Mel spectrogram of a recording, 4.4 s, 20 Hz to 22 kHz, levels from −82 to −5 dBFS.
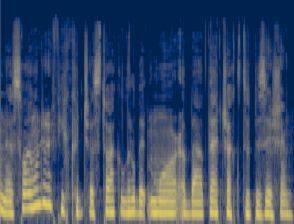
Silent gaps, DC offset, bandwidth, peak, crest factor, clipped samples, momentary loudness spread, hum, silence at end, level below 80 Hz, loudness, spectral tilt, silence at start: none; under 0.1%; 15 kHz; -8 dBFS; 14 dB; under 0.1%; 5 LU; none; 0 s; -56 dBFS; -22 LUFS; -6 dB/octave; 0 s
